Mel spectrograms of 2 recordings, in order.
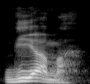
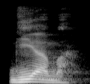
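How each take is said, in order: No difference in how they are said.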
